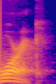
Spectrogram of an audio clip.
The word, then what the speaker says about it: Warwick: But if you're from Rhode Island, you can say, oh, I'm from Warwick. You don't pronounce the second W for some reason.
